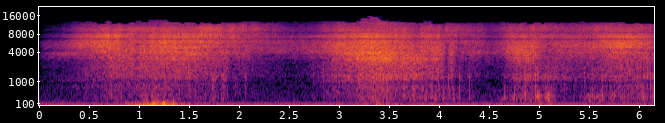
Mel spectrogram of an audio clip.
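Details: Snake giving a continuous rough hiss that surges three times in about six seconds, each swell of breath rising and easing, with a low steady hum beneath.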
